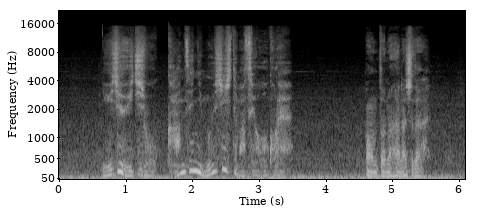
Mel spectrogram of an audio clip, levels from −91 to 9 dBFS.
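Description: Two free-running clocks likely drifting apart by roughly 40 ppm force single-sample slips, causing clock slip clicks: around ten faint ticks about every 0.7 s, 0.62–5.57 s.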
